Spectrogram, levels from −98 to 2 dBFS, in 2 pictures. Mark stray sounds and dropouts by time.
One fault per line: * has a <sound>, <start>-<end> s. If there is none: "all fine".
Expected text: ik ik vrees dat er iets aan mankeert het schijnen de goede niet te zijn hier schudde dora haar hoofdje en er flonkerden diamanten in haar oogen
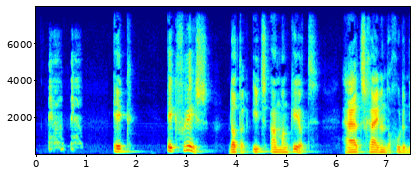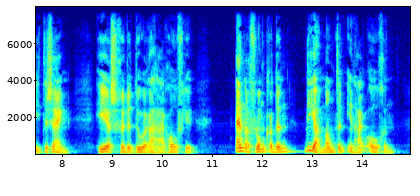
* has a cough, 0.2-1.0 s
